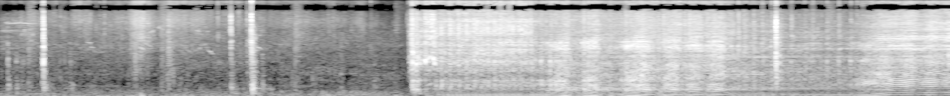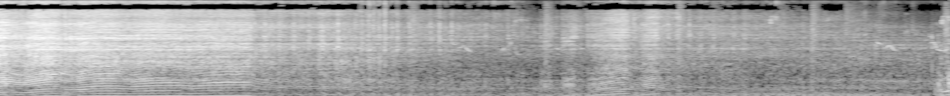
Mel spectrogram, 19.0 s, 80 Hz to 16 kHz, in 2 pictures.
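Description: A 2006 Suzuki LT80 ATV engine revving during a ride, a small engine that comes in abruptly, then rises and falls through rev sweeps before fading to a lower drone.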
